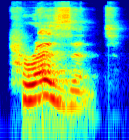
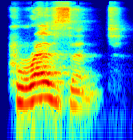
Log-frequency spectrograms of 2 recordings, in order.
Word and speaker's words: present: Present, second syllable stressed, verb, check. Present, first syllable stressed, noun, check. So including conduct, we are 4 for 4 so far.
